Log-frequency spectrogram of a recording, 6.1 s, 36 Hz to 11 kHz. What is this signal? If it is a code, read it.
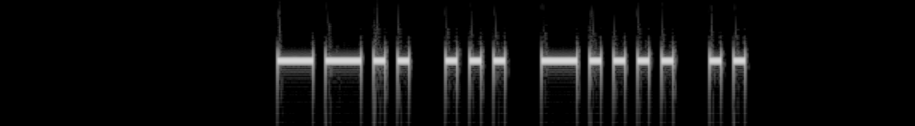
Morse code, heard as a keyed tone, about 16 wpm, 700 Hz. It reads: ZS6I
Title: DXCC-100 Call Signs - 4 Characters - Repeated 3x - 15wpm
